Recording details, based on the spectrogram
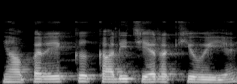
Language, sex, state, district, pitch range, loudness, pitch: Hindi, male, Chhattisgarh, Bilaspur, 120-130 Hz, -17 LUFS, 120 Hz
